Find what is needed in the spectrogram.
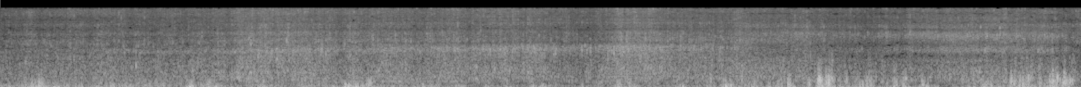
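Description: Wind buffeting the microphone over the rush and splash of the wake behind an electric cabin cruiser under way. The low end gusts irregularly.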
